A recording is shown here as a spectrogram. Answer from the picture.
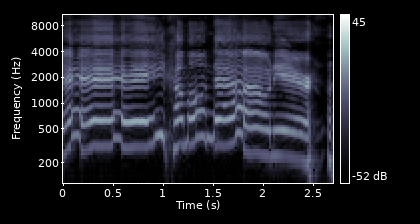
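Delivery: squeaky, high, loud announcer call, "hey" stretched out. Speaker trying a cheesy announcer voice that drifted into Morty voice. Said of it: "Kind of kind of went Morty there".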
